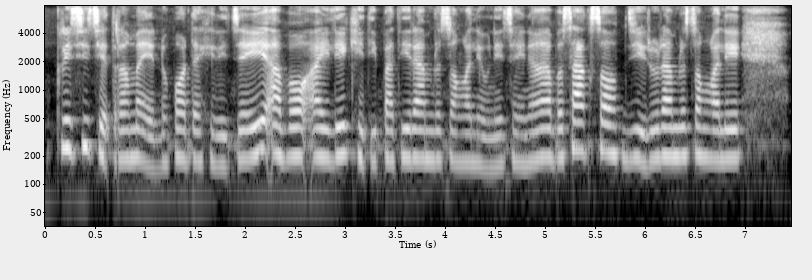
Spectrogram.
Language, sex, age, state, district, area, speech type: Nepali, female, 45-60, West Bengal, Kalimpong, rural, spontaneous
